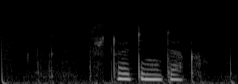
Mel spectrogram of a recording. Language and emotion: Russian, sad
